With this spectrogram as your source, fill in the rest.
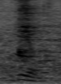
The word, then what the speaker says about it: Guillaume: Guillaume. Guillaume? Guillaume. How do you spell it?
